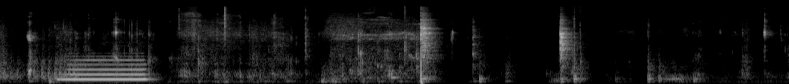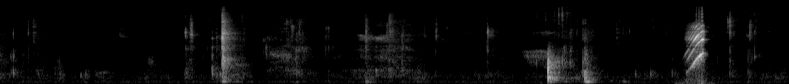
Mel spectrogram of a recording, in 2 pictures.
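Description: A young child eating noodles: soft chewing with scattered small clicks of chopsticks against a plastic plate. A short, steady hum about half a second in, and a brief rising squeak near the end, which is the loudest sound.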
